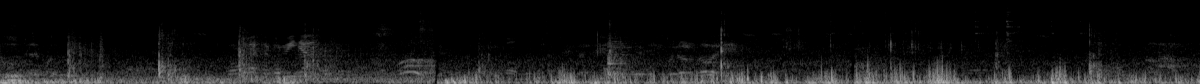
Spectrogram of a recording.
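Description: Padel rackets pop against a ball in a rally.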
